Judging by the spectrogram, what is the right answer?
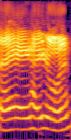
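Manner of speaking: high, slow, nervous voice. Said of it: "Why you sound nervous?".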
